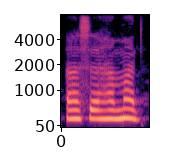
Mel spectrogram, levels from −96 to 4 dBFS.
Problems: background sounds at intervals, background conversations at intervals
